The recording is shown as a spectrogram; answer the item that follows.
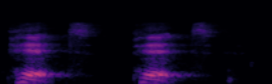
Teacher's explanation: The I sound, when we do the short I, like pit, pit, the I sound actually really comes down. It comes down fast.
